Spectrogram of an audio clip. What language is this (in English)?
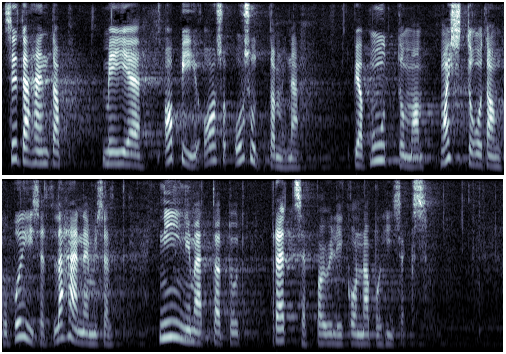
Estonian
